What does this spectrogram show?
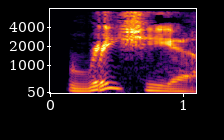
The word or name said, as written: rhaetia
